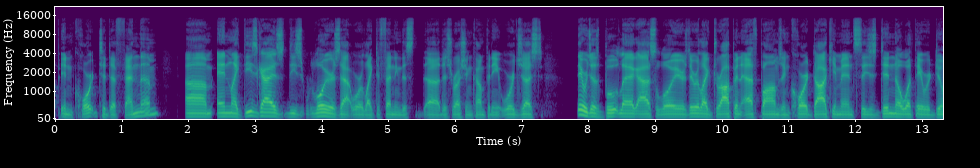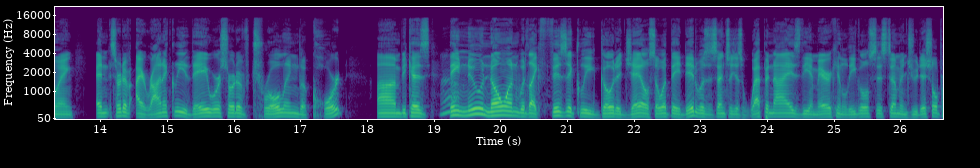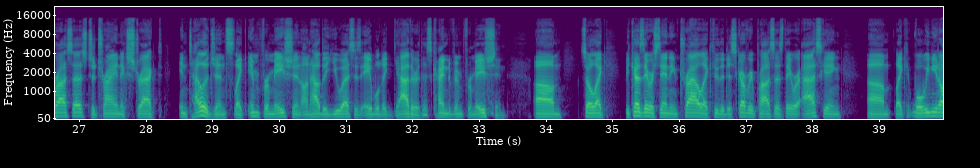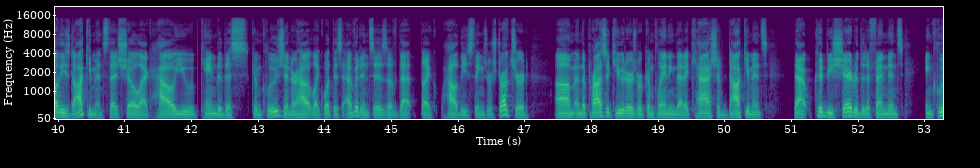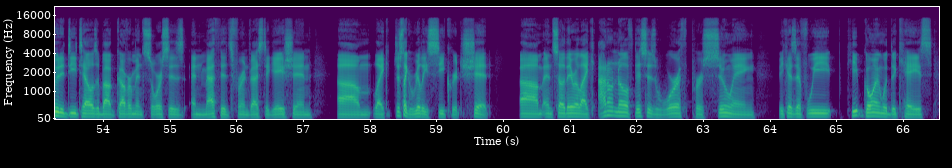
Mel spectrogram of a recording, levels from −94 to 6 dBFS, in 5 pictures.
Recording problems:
uneven, jittery; strongly; from 8 to 59 s

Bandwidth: 14.5 kHz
